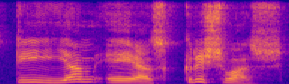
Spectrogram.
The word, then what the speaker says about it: Christmas: CHRISTMAS, क्रिसमस।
